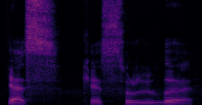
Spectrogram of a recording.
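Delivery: usual speaking voice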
